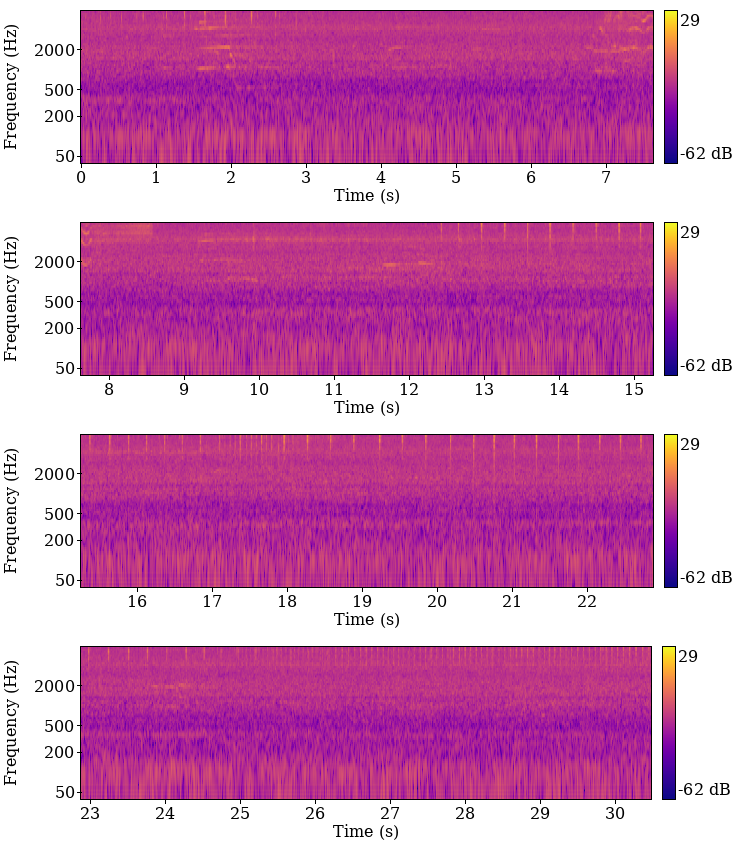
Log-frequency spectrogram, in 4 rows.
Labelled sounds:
1.5	1.9	killer whale, southern resident, 4.1 to 4.5 kHz

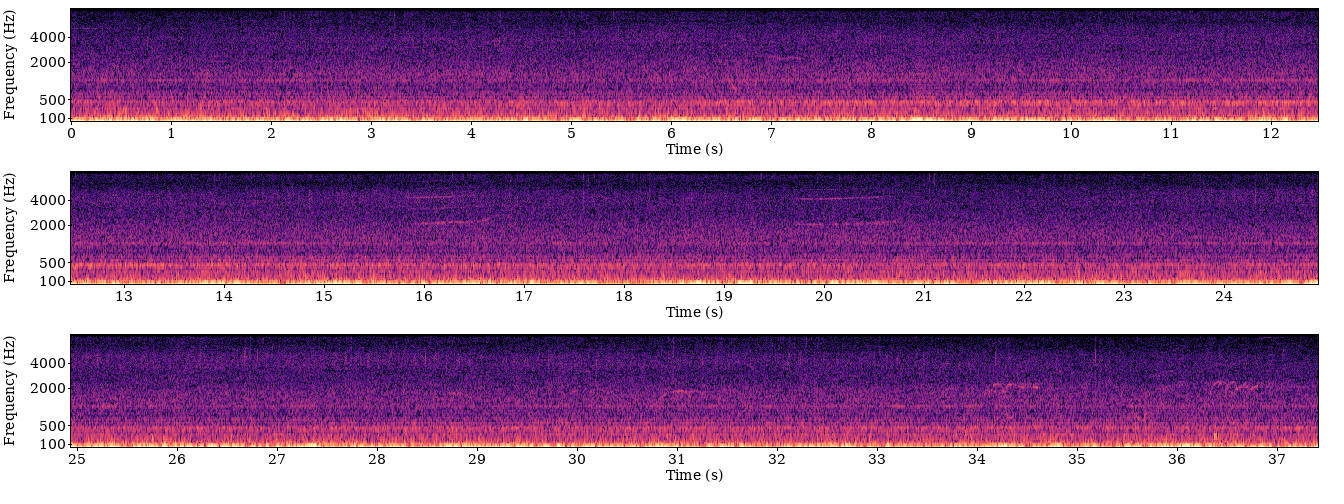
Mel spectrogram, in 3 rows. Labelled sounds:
15.8	16.7	killer whale, southern resident, 2.0 to 5.4 kHz
19.8	20.6	killer whale, southern resident, 4.1 to 5.3 kHz
34.0	34.7	killer whale, southern resident, 1.8 to 3.2 kHz

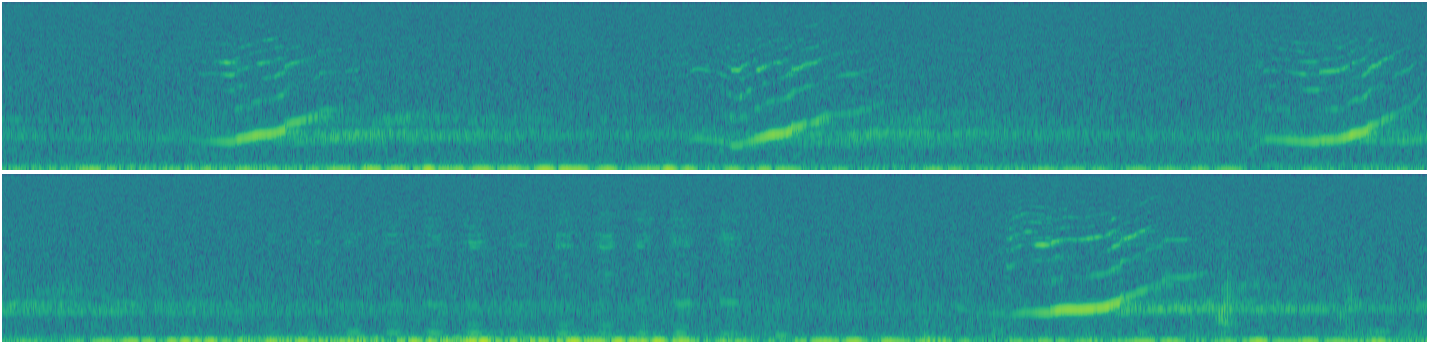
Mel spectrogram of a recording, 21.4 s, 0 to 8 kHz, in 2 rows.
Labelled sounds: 1.5	2.6	humpback whale, 0.80 to 3.3 kHz
2.9	3.1	humpback whale, 0.83 to 1.0 kHz
5.4	6.7	humpback whale, 0.80 to 3.2 kHz
9.6	10.7	humpback whale, 0.80 to 3.9 kHz
18.2	19.8	humpback whale, 0.80 to 3.9 kHz

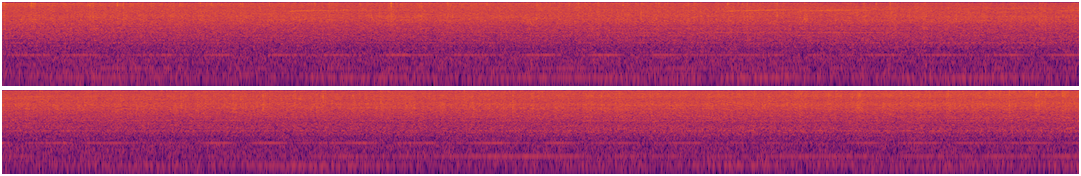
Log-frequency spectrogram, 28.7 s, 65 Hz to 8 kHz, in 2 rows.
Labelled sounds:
3.8	4.2	killer whale, southern resident, 4.6 to 5.0 kHz

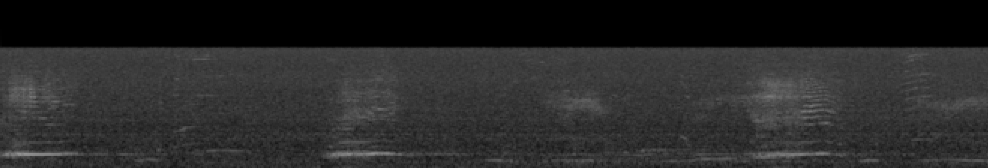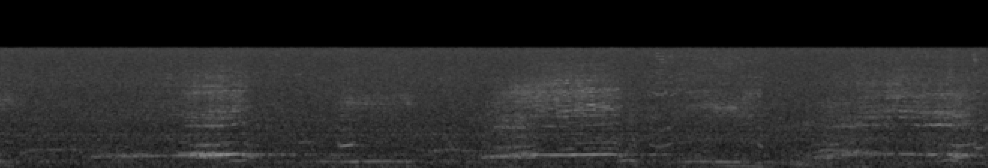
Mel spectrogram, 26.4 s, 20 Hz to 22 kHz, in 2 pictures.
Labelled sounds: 0.1	0.5	humpback whale, 2.9 to 3.1 kHz
2.3	2.9	humpback whale, 0.80 to 6.6 kHz
4.7	5.2	humpback whale, 1.2 to 1.9 kHz
7.5	7.9	humpback whale, 1.7 to 2.3 kHz
10.0	11.2	humpback whale, 1.3 to 3.1 kHz
12.0	13.1	humpback whale, 1.7 to 4.4 kHz
15.6	16.4	humpback whale, 0.96 to 2.9 kHz
17.7	18.0	humpback whale, 1.9 to 2.1 kHz
19.9	21.5	humpback whale, 0.93 to 3.0 kHz
24.4	24.8	humpback whale, 0.93 to 1.2 kHz
25.4	26.1	humpback whale, 0.99 to 1.7 kHz

